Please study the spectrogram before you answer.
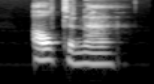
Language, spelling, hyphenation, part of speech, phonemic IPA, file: Dutch, Altena, Al‧te‧na, proper noun, /ˈɑl.tə.naː/, Nl-Altena.ogg
- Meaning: 1. Altena (a municipality of North Brabant, Netherlands) 2. a village in Noordenveld, Drenthe, Netherlands 3. a hamlet in Terneuzen, Zeeland, Netherlands 4. a surname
